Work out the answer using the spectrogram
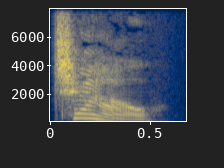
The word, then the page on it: ciao: British English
